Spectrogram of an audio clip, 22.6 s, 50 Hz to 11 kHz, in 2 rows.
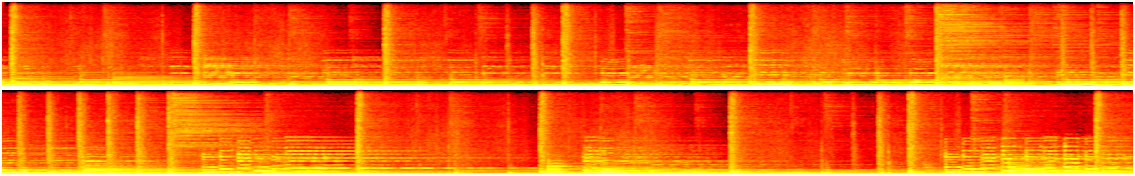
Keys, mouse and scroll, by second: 0.1 ctrl+r, 1.3 KP_7, 2.0 ctrl+r, 3.4 s, 5.8 ctrl+r, 6.7 middle click, 7.1 KP_3, 7.9 g, 10.6 Tab, 10.9-11.6 middle drag, 12.1 right click, 12.3 click, 12.5-13.2 middle drag, 13.2 KP_1, 14.8-15.4 scroll down 1, 15.4 a, 15.7-16.2 shift+middle drag, 16.2 g, 20.2-20.7 middle drag, 20.7 Tab, 21.1 m, 22.3 KP_1.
